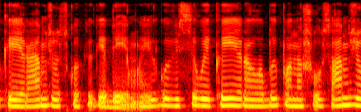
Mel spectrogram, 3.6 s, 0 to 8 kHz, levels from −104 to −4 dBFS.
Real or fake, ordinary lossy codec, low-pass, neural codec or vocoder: fake; Opus, 64 kbps; 7.2 kHz; codec, 16 kHz, 16 kbps, FunCodec, trained on Chinese and English, 50 frames a second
